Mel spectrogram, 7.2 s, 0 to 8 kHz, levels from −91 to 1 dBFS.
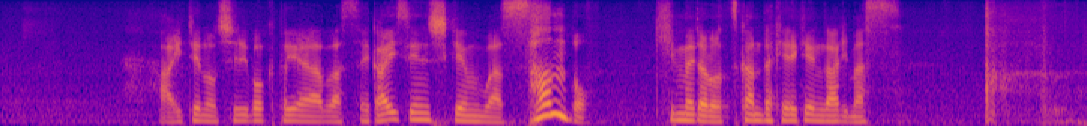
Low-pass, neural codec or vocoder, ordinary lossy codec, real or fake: none; codec, 16 kHz, 0.8 kbps, ZipCodec; none; fake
